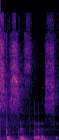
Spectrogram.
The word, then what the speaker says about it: Sisyphus: Is it Sisyphus? Sisyphus. It is Sisyphus.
